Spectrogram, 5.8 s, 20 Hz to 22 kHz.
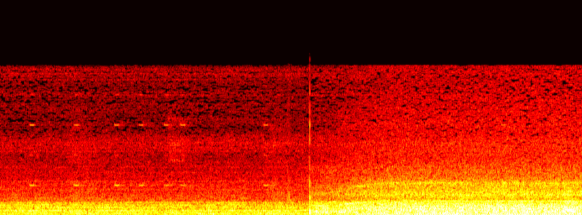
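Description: Haas SL-30 CNC lathe humming steadily, then about three seconds in its spindle starts and the 10-inch three-jaw chuck spins up. The sound jumps to a louder whirring rush with a whine that rises briefly and then holds steady.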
